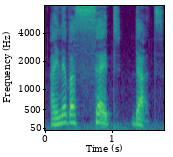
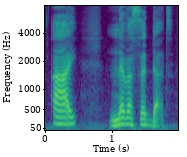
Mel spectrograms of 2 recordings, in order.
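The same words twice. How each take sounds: First: The word "said" carries the main stress. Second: The word "I" carries the main stress. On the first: It was implied or written, not said. "if you are to stress the word "said,"" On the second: Someone else said it. "If you are stressing the word I"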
